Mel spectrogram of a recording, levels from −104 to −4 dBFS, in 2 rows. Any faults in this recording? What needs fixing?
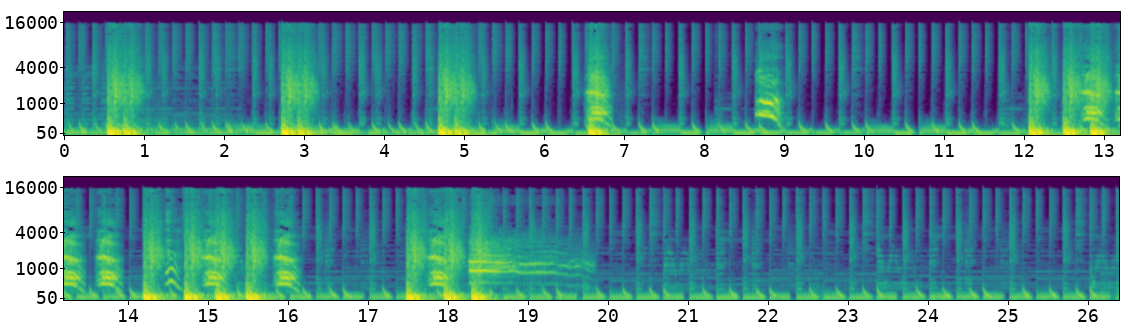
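From the start to 5.6 s, a doubled audio track: a full-band copy about 5 dB down trails by roughly a fifth of a second, with no decay or room colour, unlike reverb, and stops abruptly. The likely cause is a second capture path or misaligned edit, so monitor only one input route and check edits for duplicate overlapping regions.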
